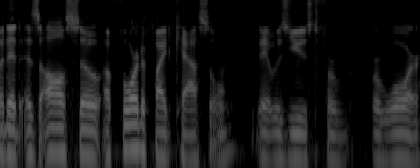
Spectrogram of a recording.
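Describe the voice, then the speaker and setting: The recording is very clean with a silent background. A man speaks in a bright, sharp tone. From Ukraine (Vinnytsia). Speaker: former resident of Ukraine. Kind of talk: casual chat.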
